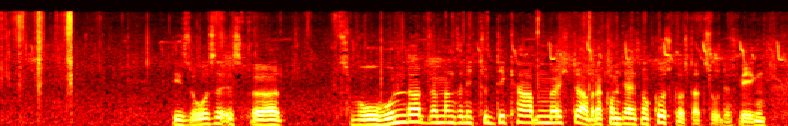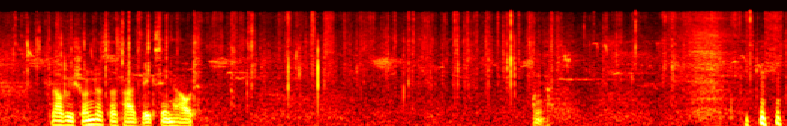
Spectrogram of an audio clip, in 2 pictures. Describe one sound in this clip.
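A plastic packet crinkles and rustles in hands.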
